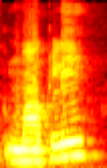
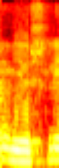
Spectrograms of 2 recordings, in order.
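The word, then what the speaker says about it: Mauchly: JP accord और जेडब्ल्यू म्यूकली। कुछ लोग मॉकली या म्यूकली या म्यूसली भी कहते हैं, तो ये इंग्लिश प्रोनाउंसिएशन है, वो अपने जो भी हैं अपने सुविधा अनुसार आप उसको पढ़ सकते हैं।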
